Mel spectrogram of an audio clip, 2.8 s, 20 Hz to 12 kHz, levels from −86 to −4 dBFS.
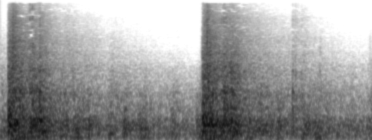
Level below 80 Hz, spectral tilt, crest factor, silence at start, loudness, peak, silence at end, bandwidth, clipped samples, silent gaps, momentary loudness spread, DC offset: -32 dBFS; -5.5 dB/octave; 14 dB; 0 s; -15 LUFS; 0 dBFS; 0 s; 11.5 kHz; under 0.1%; none; 13 LU; under 0.1%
